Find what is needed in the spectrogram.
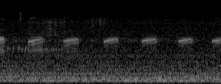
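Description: Tiny earbud speaker from cheap headphones playing a sound clip from a phone: a faint, evenly repeating run of short high chirps, about three a second. It is barely audible, too weak to serve as a model car's speaker.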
